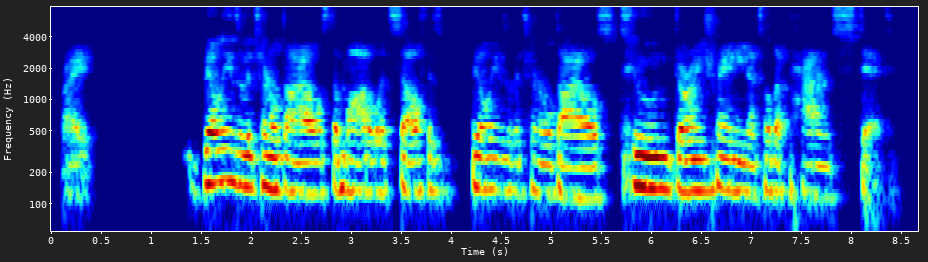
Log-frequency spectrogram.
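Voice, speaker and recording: The intonation is monotone and flat. Audible room echo is present. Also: man, medium pitch for a man, moderate pace. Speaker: seminar presenter. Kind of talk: lecture.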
